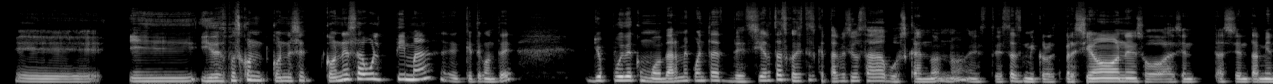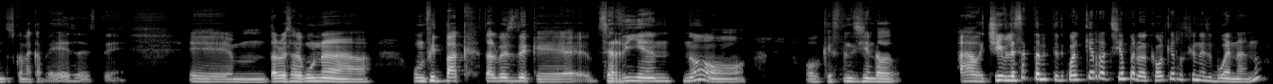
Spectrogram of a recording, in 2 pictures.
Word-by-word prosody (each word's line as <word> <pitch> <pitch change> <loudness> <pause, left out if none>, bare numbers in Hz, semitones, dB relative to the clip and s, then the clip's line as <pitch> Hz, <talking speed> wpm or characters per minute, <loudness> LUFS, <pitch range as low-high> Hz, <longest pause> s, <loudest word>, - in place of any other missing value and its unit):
Eh, 130 -2 -5 0.2
y 145 0 -3
y 150 - 0
después 155 +4 -1
con 195 -2 0
con 165 -5 -4
ese 180 +2 -6
con 165 +4 +1
esa 240 +2 +3
última, 235 +3 +2
eh, 140 - -8
que 130 - -7
te 140 - -7
conté, 130 - -3 0.7
yo 175 +1 -2
pude 185 0 +4
como 145 -7 -1
darme 150 +6 -1
cuenta 180 +1 -2
de 140 -5 -6
ciertas 185 +9 -2
cositas 165 +5 -5
que - - -12
tal 140 - -4
vez, 160 - -9
yo 170 - -3
estaba 165 -1 -2
buscando, 130 0 -4
¿no? 140 - -6
Este, 130 -1 -8
estas 140 +2 -5
microexpresiones 140 +2 +1
o 120 0 -4
asen 125 +1 -7
asentamientos 130 0 -1
con 125 - -5
la 120 - -5
cabeza, 75 -1 -6
este, 80 - -16 0.6
em, 120 -2 -2
tal 135 - +6
vez, 145 0 +5
alguna 140 -4 +5 0.4
un 155 -2 +1
feedback, 165 -1 +3
tal 155 - +4
vez 160 -1 +2
de 160 -3 +5
que 125 0 -2
se 145 0 +4
ríen, 155 0 +2
¿no? 145 - +1
O - - -14 0.6
o 130 -2 -5
que 130 -1 -6
estén 150 +4 -3
diciendo, 140 0 +1 0.5
ah, 150 +1 +3
o 145 - 0
chifle, 190 +7 +7
exactamente, 235 -4 +3
cualquier 220 +7 +2
reacción, 260 -1 +2
pero 190 -2 +2
cualquier 200 +6 -1
reacción 215 -1 -1
es 170 -3 -2
buena, 135 -4 +1
¿no? - - -3
145 Hz, 165 wpm, -23 LUFS, 130-180 Hz, 0.7 s, chifle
